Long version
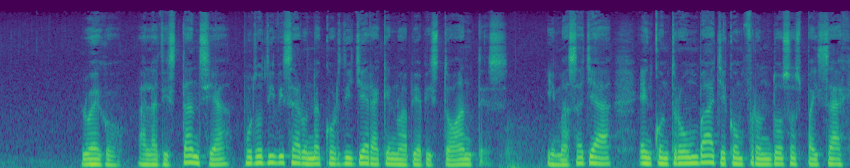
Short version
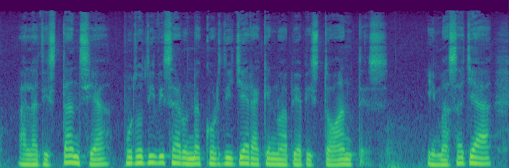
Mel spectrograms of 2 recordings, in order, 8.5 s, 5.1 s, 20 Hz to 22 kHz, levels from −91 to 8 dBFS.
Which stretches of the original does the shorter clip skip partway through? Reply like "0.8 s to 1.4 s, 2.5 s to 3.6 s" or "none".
none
